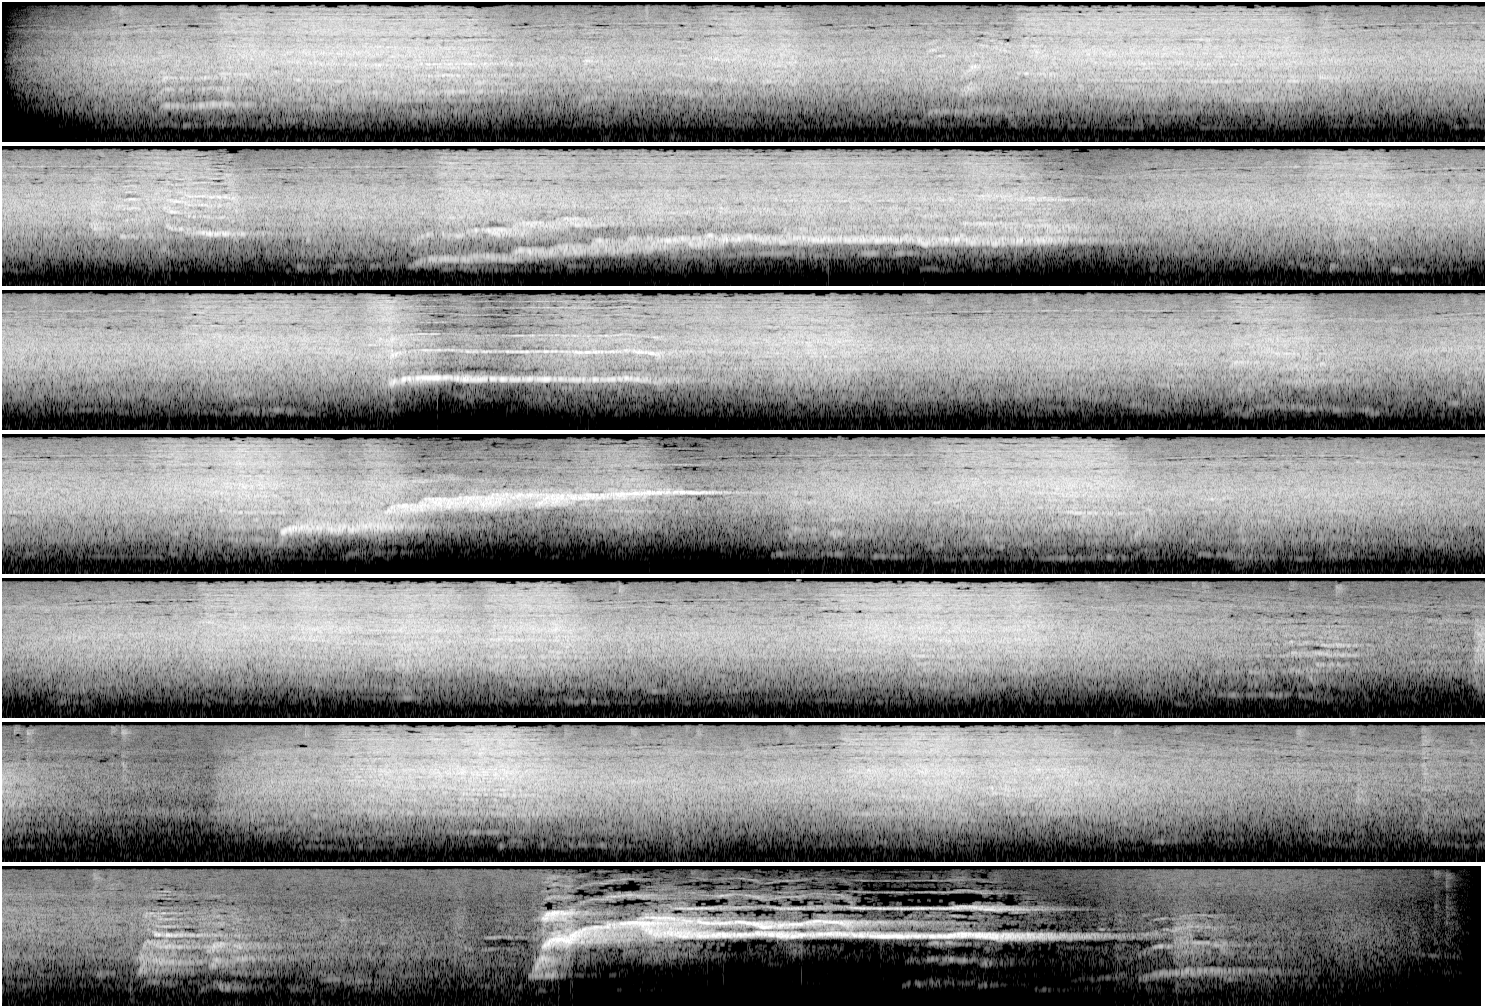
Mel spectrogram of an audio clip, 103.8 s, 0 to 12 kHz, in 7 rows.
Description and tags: cutter and children040910
04.09.2010: about 18.00. the noise of cutter used by one of my neighbours mixed with a squealing of children playing on the courtyard. children are imitating the cutter sound.
poland, poznan, squealing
